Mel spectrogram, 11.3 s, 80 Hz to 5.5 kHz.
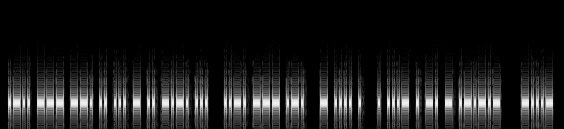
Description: Morse code, heard as a keyed tone, about 25 wpm, 600 Hz. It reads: LOGISTICS FOR THE EVENT. <BT>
